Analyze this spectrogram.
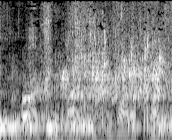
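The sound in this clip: Toilet flush with a loud, steady rush of swirling water lasting under two seconds, the gushing noise holding an even level throughout.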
